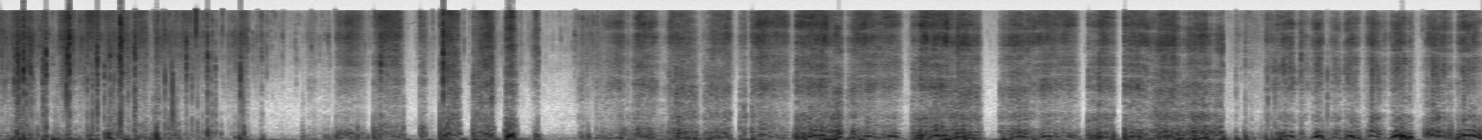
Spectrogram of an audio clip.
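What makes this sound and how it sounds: Fingertips with painted nails crinkle and rub a medium yellow kraft-paper padded mailer with a shipping label, flexible and hollow with contents inside. The result is a dense run of scraping, crinkling rustles with short dry crackles, weighted toward a soft, low papery body, with brief pauses between bursts.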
